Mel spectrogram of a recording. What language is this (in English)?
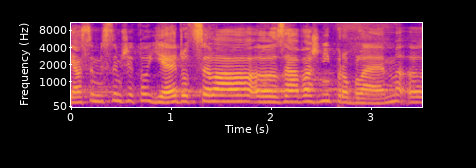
Czech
